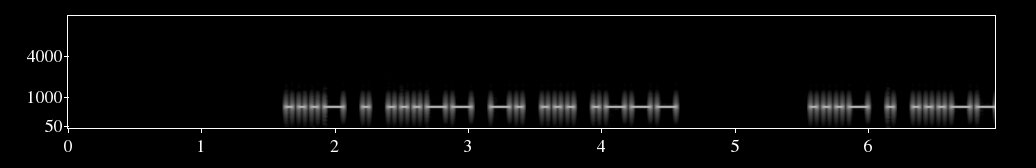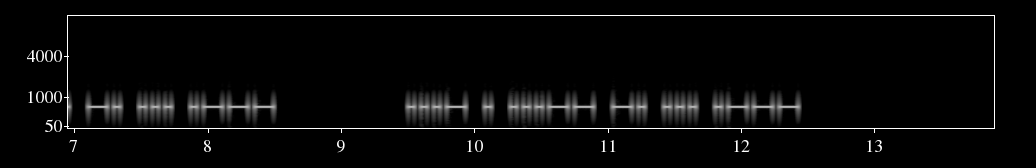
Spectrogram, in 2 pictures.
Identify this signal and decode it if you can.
Morse code, heard as a keyed tone, about 25 wpm, 700 Hz. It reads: VE3NSJ VE3NSJ VE3NSJ
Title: DXCC-100 Call Signs - 6 Characters - Repeated 3x - 25wpm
